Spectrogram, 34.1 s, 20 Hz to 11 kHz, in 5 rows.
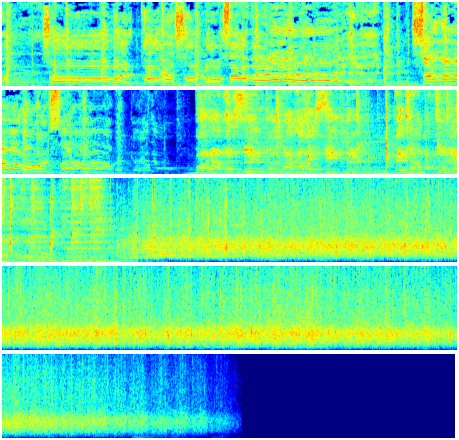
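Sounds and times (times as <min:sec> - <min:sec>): flamenco music with singing: 0:00.0 - 0:16.2
audience applause: 0:11.1 - 0:30.9.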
